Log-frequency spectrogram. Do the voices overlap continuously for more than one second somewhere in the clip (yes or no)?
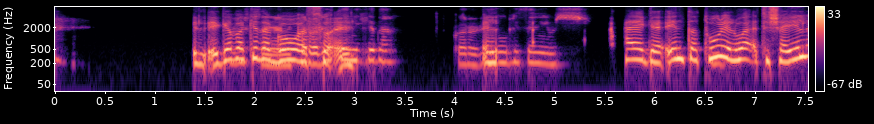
yes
